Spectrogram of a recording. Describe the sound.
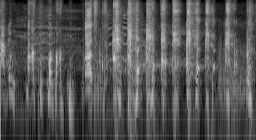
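A voice imitates harsh coughing and gasping, a rapid series of loud raspy bursts with wheezy breaths between them, continuous for a few seconds.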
